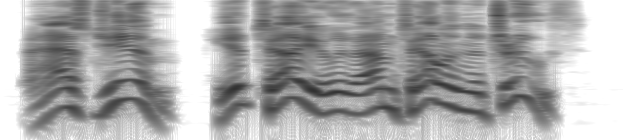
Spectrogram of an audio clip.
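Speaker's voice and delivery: ordinary delivery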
